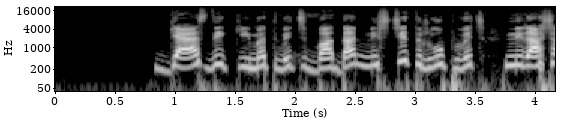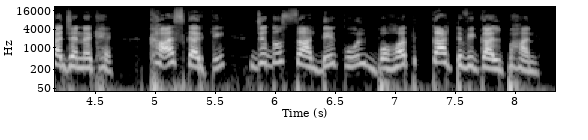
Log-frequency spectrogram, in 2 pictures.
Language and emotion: Punjabi, angry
